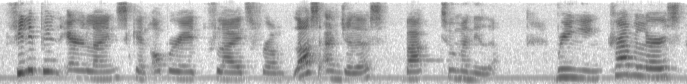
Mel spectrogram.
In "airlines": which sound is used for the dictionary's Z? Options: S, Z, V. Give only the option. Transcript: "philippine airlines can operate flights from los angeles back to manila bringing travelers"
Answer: S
